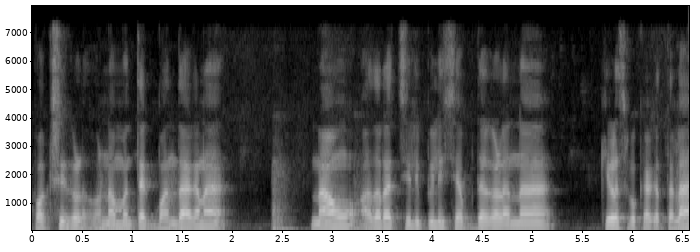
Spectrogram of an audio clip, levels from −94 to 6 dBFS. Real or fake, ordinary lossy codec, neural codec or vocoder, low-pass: real; none; none; 7.2 kHz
